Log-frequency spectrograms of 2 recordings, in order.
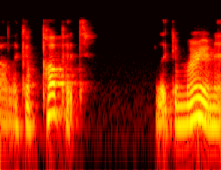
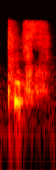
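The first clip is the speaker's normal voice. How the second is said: unvoiced puff of air; soft poof noise; 13 dB quieter than usual. Pilot showing the glider blowing up, soft airy poof. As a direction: imitate a sudden collapse with a soft puff.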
